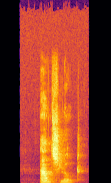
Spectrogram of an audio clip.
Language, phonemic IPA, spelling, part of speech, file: Dutch, /ˈanslot/, aansloot, verb, Nl-aansloot.ogg
- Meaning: singular dependent-clause past indicative of aansluiten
